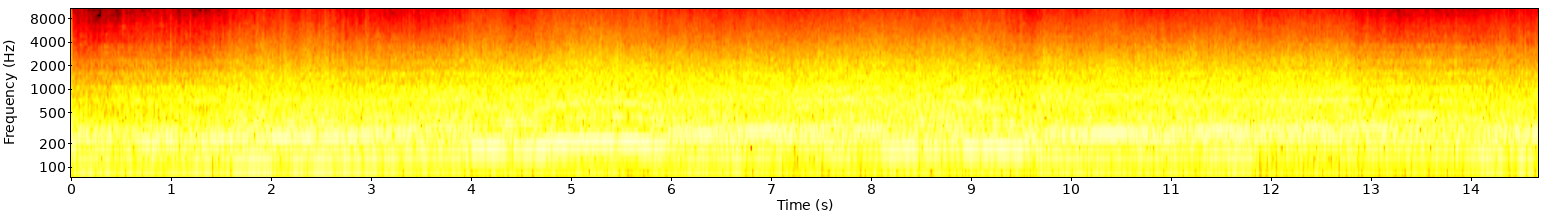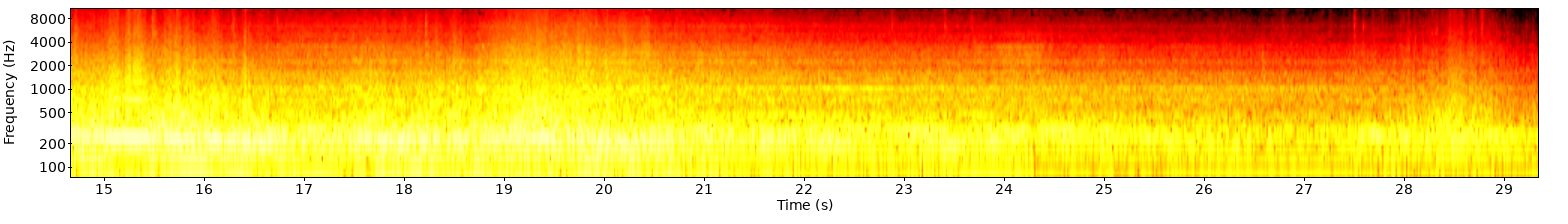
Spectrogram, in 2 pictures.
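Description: Citroën AX Sport rally car's four-cylinder engine heard from inside the cabin, driven hard, its note climbing and dropping again and again. It grows steadily fainter over the last several seconds.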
